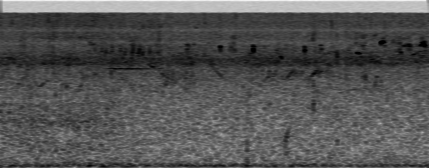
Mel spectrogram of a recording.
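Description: Faint outdoor background noise by open water: a low steady rumble and hiss with a few soft, faint ticks.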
